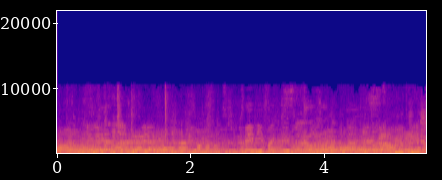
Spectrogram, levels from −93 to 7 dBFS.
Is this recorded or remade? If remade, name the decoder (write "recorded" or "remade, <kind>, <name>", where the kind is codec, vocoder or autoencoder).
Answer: recorded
